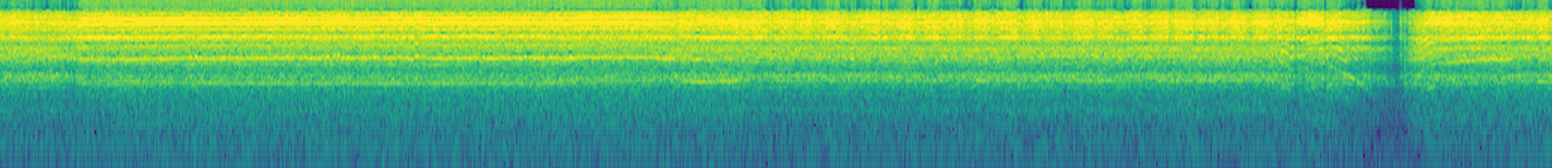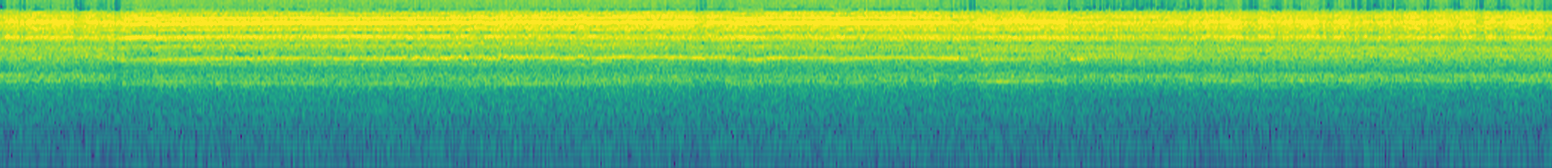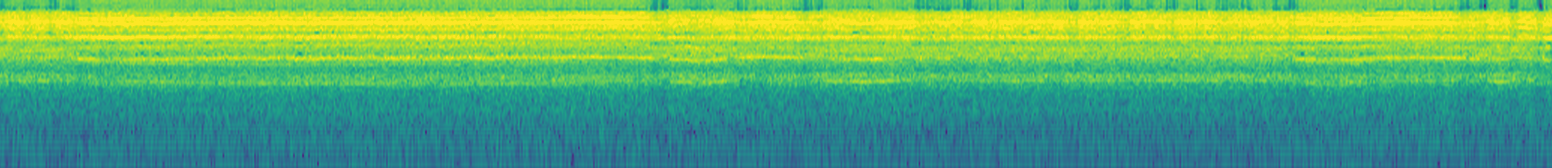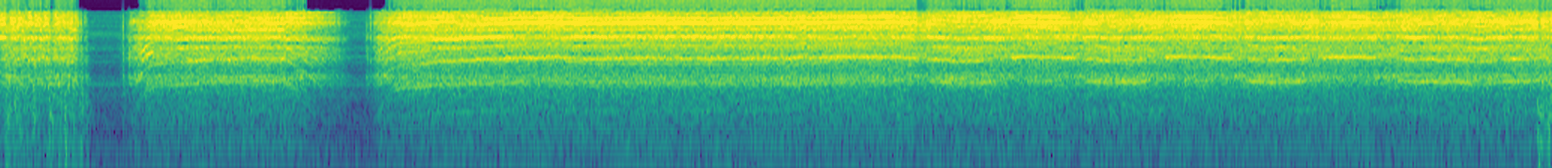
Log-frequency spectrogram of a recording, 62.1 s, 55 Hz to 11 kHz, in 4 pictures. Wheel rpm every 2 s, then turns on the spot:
220, 210, 210, 230, 230, 230, 190, 160, 220, 210, 210, 230, 230, 230, 230, 230, 210, 210, 220, 230, 230, 230, 220, 180, 150, 120, 220, 220, 230, 230, 230.
none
